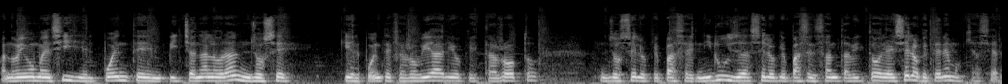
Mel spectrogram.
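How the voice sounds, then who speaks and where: With a fairly high pitch and monotone, flat intonation, a man speaks at a fairly quick pace. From Argentina, Salta (Cafayate). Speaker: politician. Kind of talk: interview.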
